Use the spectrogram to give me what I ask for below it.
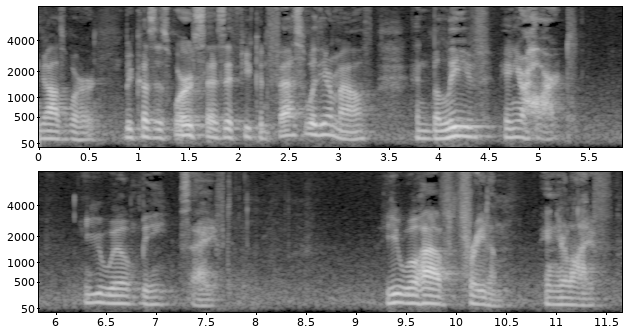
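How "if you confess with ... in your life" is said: low, hushed, slow promise; soft and slow. Real, not acted. Preacher promises freedom to the congregation, soft and slow. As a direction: let it drop softly, word by word.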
